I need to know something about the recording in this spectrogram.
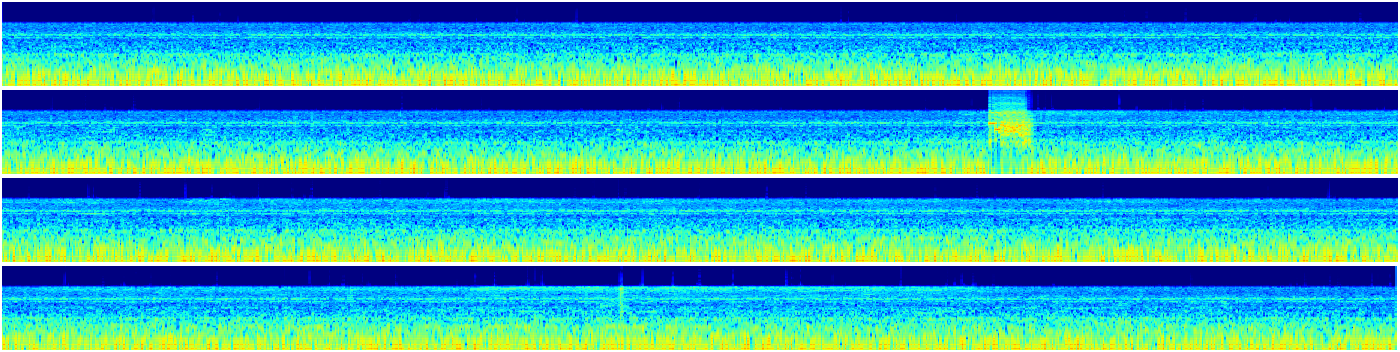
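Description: A fire engine idles close by with a steady low rumble.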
